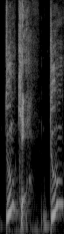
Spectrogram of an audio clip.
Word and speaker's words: Dohmke: GitHub CEO Thomas Dohmke, this is how you say his name, is going to step down.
